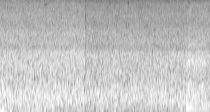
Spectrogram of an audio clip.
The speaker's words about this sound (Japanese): 今日も朝を迎えてですねロッキー山脈の麓の本当に綺麗な水の川のそばで皆さんにこのラジオをお届けしているので私の声よりもきっと水の音の方が大きく聞こえるのではないでしょうか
